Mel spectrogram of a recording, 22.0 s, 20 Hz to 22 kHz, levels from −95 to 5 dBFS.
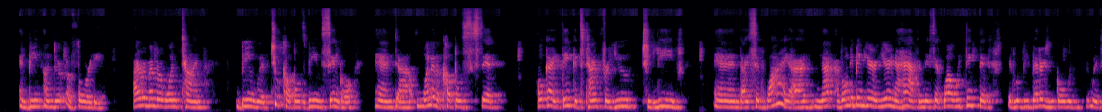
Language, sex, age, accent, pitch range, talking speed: English, female, 50-69, American, 200-240 Hz, 165 wpm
